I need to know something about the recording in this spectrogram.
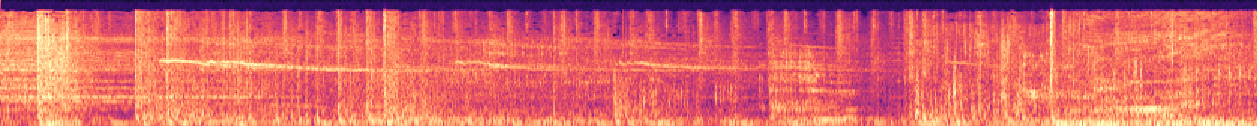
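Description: Film music over a deep, heavy rumbling roar from a giant of rock and trees waking up.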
